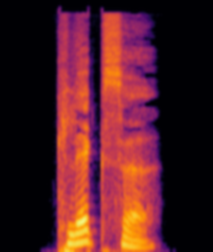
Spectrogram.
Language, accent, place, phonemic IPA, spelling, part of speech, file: German, Germany, Berlin, /ˈklɛksə/, Kleckse, noun, De-Kleckse.ogg
- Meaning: nominative/accusative/genitive plural of Klecks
